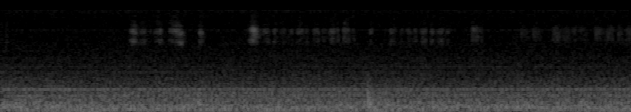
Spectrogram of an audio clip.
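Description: Faint squeak of a marker writing on a whiteboard, in a string of short strokes starting about a second in, over a faint steady hum of room tone.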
